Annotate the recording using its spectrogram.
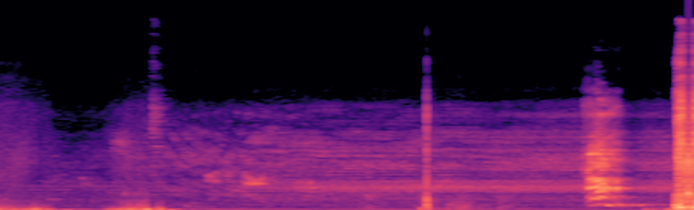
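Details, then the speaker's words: Adult man recorded by his daughter while wearing an Oculus headset after taking Ambien, during what he calls his most severe case of hiccups: a few abrupt, sharp gulping catches against quiet room noise. "It's just me hiccuping with an Oculus on. And I'm going, oh my God. Probably heard the hiccuping."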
